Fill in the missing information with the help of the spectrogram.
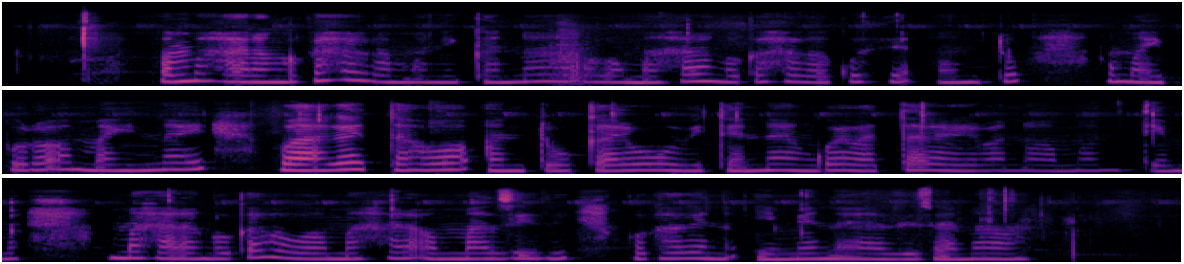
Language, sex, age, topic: Oshiwambo, female, 18-24, agriculture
